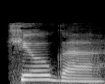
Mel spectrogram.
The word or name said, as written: Kyoga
